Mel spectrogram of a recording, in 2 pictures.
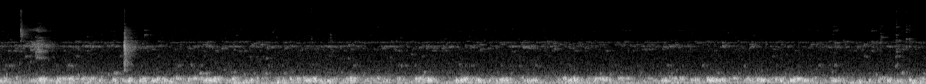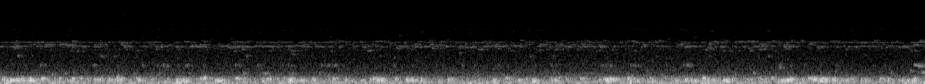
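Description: Jet airliner cabin noise during the climb after takeoff: a steady low rumble from the engines and airflow, with a faint steady high whine above it. A couple of light clicks sound about a second in.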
